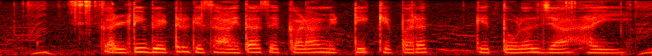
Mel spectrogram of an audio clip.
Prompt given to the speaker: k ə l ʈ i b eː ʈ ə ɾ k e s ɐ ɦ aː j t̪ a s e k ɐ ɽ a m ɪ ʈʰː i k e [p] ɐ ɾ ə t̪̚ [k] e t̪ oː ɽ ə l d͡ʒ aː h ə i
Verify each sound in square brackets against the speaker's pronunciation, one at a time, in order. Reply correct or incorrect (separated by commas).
correct, correct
